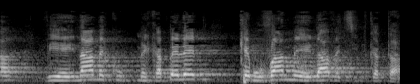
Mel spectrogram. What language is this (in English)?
Hebrew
